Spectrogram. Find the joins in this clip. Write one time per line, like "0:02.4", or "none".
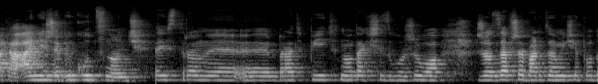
0:01.5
